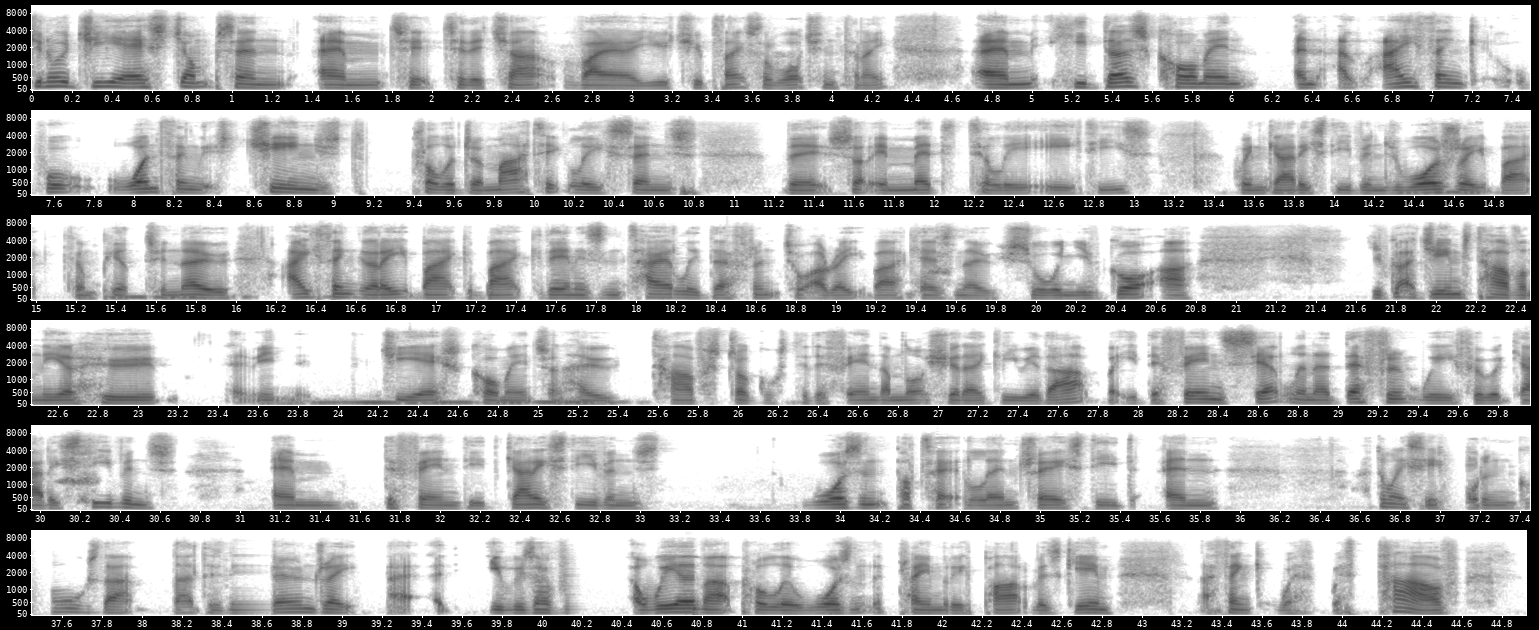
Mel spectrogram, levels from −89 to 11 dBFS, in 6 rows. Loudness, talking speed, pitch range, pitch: -27 LUFS, 190 wpm, 105-125 Hz, 110 Hz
